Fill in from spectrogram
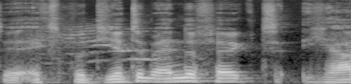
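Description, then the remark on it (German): A cat meows once or twice in an apartment, its whiny call partly buried under a man talking steadily in the foreground. “Äh, Leute, wenn ihr einen Miauen hört, das ist mein kleiner Nörgling, der hier in der Wohnung durch die Gegend Der kleine rennt.”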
